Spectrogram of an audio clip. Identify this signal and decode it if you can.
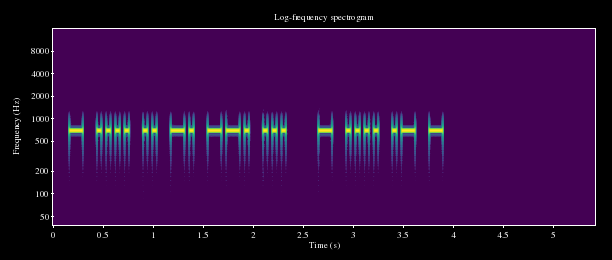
Morse code, heard as a keyed tone, about 29 wpm, 700 Hz. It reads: THINGS THAT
